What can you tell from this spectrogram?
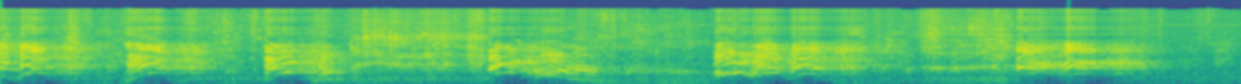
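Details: A male English Springer Spaniel, energetic after having his long hair trimmed, gives a run of sharp, excited barks and yips.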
